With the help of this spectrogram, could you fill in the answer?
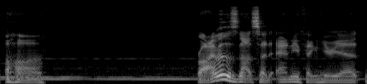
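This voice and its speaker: A man livestreaming a game with casual, slangy commentary, musing out loud and swearing now and then. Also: lowish voice, expressive, normal speed, over music.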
